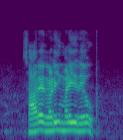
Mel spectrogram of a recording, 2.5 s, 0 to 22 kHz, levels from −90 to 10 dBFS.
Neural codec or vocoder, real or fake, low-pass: autoencoder, 48 kHz, 128 numbers a frame, DAC-VAE, trained on Japanese speech; fake; 9.9 kHz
